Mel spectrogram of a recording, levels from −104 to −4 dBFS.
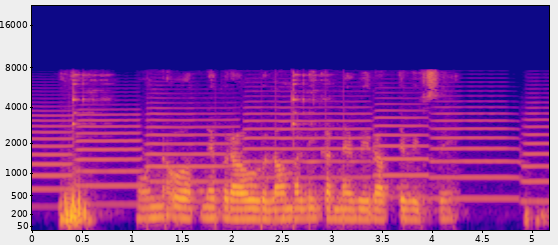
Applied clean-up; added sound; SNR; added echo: none; Cutlery, silverware + Trumpet; 12 dB; none.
